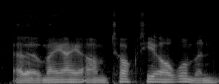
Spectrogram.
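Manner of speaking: put-on old-fashioned English accent. Retelling how someone answered a question, doing his line in an old English accent. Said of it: "doing this voice of like like an English, like old English".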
